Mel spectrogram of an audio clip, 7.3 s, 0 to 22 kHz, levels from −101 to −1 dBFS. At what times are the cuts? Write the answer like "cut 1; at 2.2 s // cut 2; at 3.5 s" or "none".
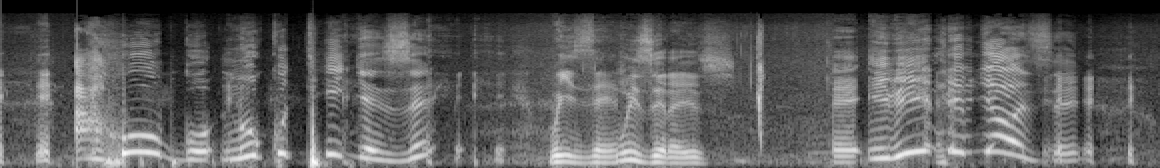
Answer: cut 1; at 5.2 s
